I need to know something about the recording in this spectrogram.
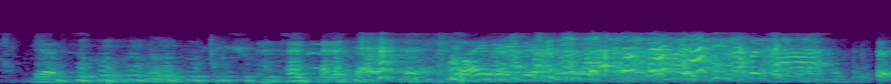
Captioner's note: laughter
